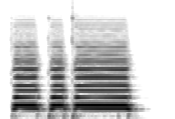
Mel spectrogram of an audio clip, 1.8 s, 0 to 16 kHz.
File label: car horn chopped interior hummer h3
